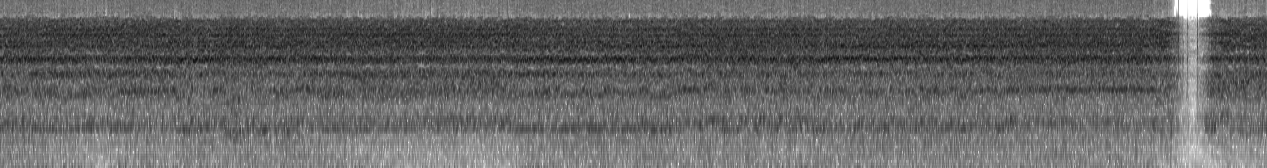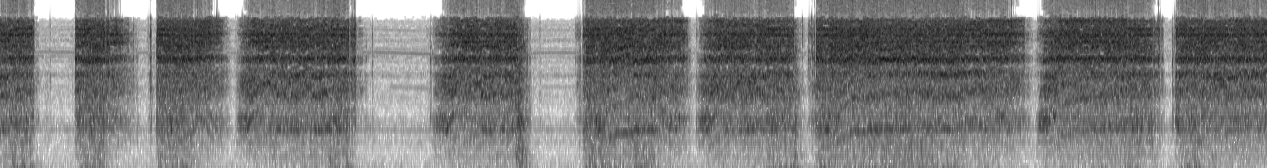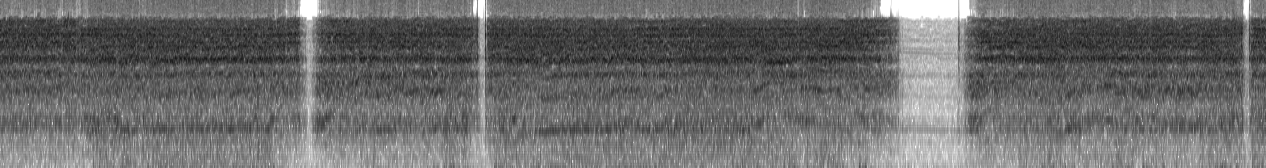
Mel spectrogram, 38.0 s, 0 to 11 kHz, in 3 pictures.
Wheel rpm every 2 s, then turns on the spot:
220, 210, 210, 220, 210, 200, 70, 100, 80, 90, 130, 130, 140, 190, 150, 160, 210, 80, 190.
12-14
